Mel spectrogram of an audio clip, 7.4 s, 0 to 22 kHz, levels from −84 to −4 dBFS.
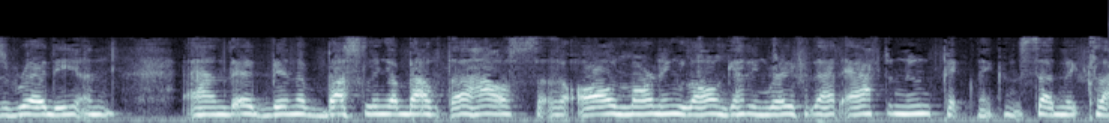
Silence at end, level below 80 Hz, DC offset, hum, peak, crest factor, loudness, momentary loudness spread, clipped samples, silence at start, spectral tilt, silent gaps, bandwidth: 0 s; -38 dBFS; under 0.1%; none; -2 dBFS; 12 dB; -14 LUFS; 9 LU; under 0.1%; 0 s; -7 dB/octave; none; 7.4 kHz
